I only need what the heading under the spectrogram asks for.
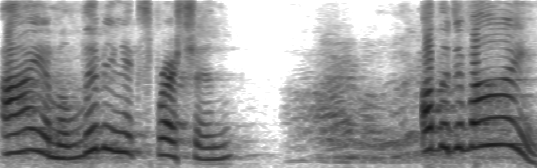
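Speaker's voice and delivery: livelier, fuller gusto. Speaker leading a crowd in an affirmation, repeating it with more gusto. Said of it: "with a little more gusto".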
